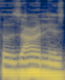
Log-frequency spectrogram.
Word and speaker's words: lasagna: Lil Wayne really said cheese moving silence like lasagnas. Do you not get it? Cheese? No, G's. Okay, so Like the letter G in lasagna is silent.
